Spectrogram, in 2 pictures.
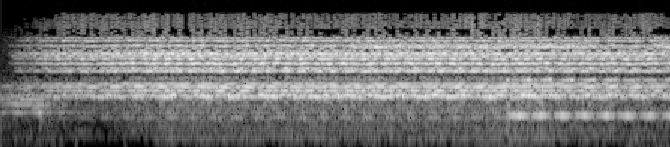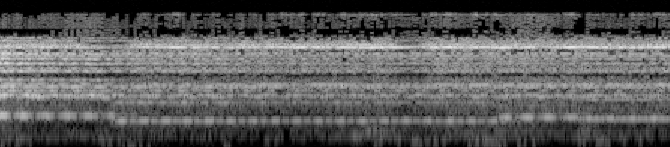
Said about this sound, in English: I don't know if it was the ringing of the doorbell that awoke me, dragged me back to consciousness out of a deep, heavy sleep.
